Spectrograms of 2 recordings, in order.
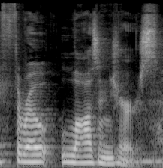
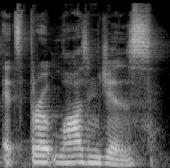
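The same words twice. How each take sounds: First: 'throat lozengers' said her way, with an extra r sound: lozen-gers; throat lozengers. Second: 'throat lozenges' said slowly, the correct way, no r; husband's pronunciation. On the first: Shown as a demonstration. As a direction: say 'throat lozengers' the way she always does. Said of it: "I say throat lozengers". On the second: Retold or imitated. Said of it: "He said, "No, it's not throat lozengers".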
